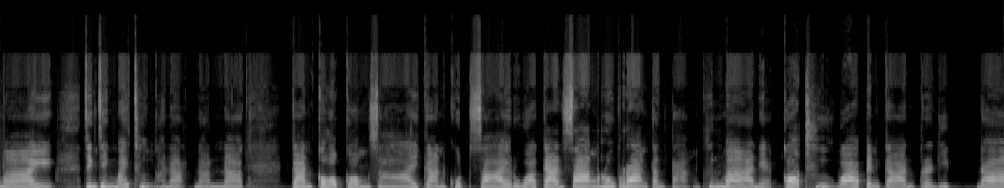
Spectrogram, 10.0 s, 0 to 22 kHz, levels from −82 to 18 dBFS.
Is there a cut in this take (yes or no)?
no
